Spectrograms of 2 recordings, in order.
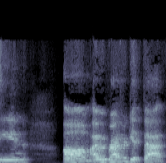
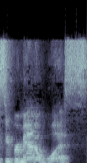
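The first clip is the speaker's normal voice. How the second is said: ordinary talk, nothing marked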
